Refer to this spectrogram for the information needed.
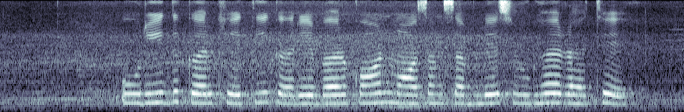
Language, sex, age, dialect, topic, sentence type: Chhattisgarhi, female, 51-55, Northern/Bhandar, agriculture, question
